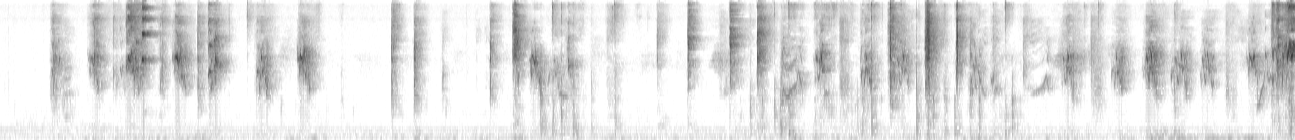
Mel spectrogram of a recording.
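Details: Newborn budgie chicks calling as the mother budgerigar feeds them, a dense run of grating chirps that grows busier and louder over the stretch, ending on a loud burst.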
